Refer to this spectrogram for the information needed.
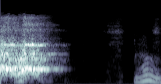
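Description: A dog barks loudly: a harsh, rough burst, then after a short pause a single higher, tonal yelp-like bark.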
